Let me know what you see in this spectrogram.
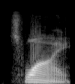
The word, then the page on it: swy: American English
